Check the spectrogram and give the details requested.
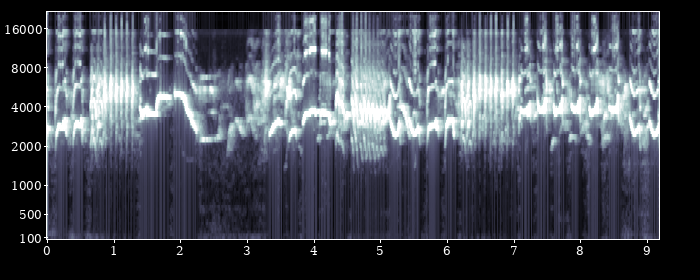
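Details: Oriental magpie-robin (kacer) from a breeder, pouring out 'gacor full isian' song. Fluid warbling whistles and high clear notes mix with dense buzzy rattles in quick, nonstop alternation.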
